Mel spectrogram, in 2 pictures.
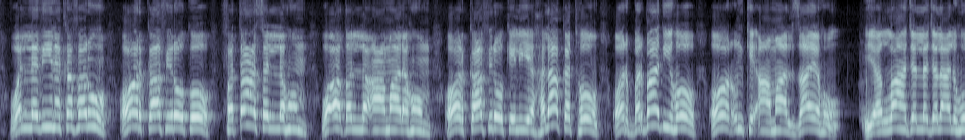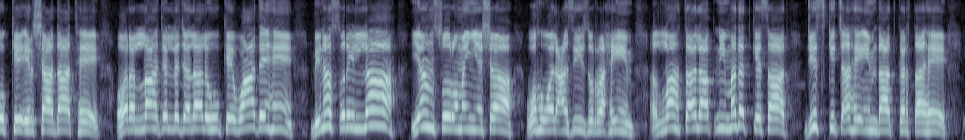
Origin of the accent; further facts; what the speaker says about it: Pakistan; ہم خود پاکستانی ہیں، ہم پاکستان کے باسی ہیں، پاکستان کے اولاد ہیں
